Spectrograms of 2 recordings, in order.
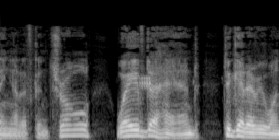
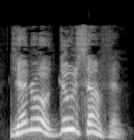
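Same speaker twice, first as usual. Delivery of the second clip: loud, high, urgent appeal; desperate plea; 14 semitones higher, 9 dB louder than usual. A narrator's reading. Leland shouts to the general for help. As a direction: beg the general to act.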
